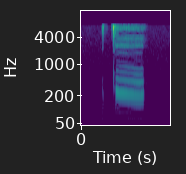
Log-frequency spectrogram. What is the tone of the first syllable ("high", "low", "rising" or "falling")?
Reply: low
